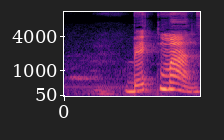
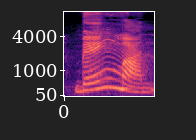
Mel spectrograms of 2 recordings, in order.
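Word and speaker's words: 백만: Paano siya binibigkas? Beckman sabi ni ma'am QL. Yan. Bengman or pengan po natin.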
